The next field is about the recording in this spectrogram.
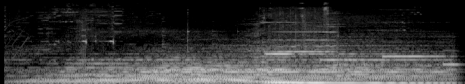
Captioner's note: electronic sounds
